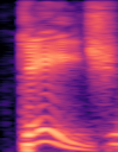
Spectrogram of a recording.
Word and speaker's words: Gage: It was, shout out to, I'm going to say it wrong. Gaggle 22. No, Gage. There we go. His name's Gage.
